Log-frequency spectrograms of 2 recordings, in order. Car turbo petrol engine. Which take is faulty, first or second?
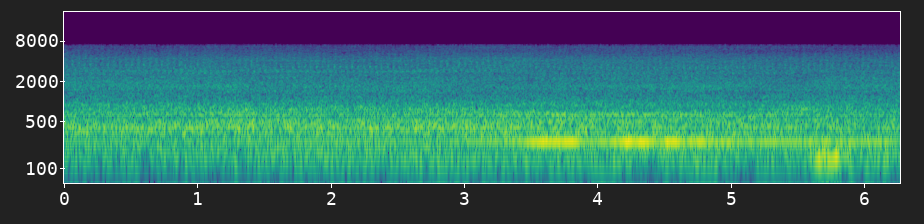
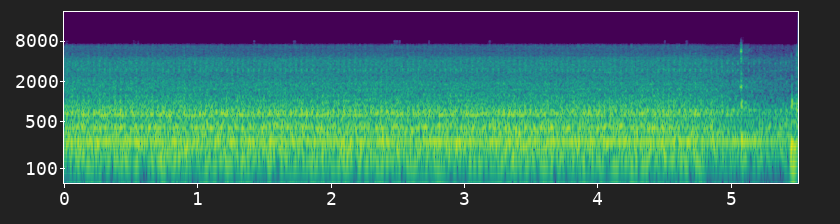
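second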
